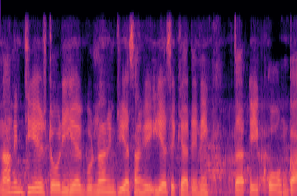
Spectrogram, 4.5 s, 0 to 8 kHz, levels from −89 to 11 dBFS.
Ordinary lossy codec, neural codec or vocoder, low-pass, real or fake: none; vocoder, 22.05 kHz, 80 mel bands, HiFi-GAN; 7.2 kHz; fake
